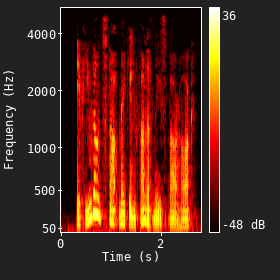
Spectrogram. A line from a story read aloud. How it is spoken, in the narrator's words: she murmured for his ears alone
